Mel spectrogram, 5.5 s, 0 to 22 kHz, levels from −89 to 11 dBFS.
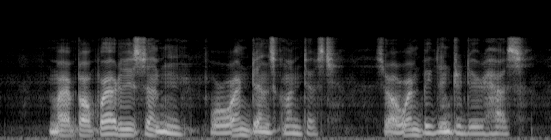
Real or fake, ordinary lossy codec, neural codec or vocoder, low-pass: fake; none; autoencoder, 22.05 kHz, a latent of 192 numbers a frame, VITS, trained on many speakers; 7.2 kHz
